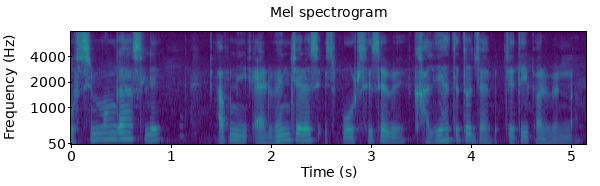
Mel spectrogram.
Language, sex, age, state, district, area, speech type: Bengali, male, 30-45, West Bengal, Purba Bardhaman, urban, spontaneous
